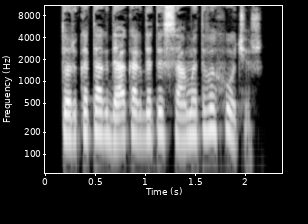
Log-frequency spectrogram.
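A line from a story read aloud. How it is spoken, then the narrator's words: Sharp. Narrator (Russian): резко произнес он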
